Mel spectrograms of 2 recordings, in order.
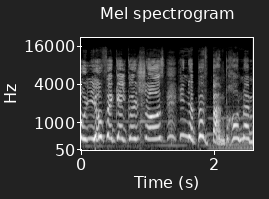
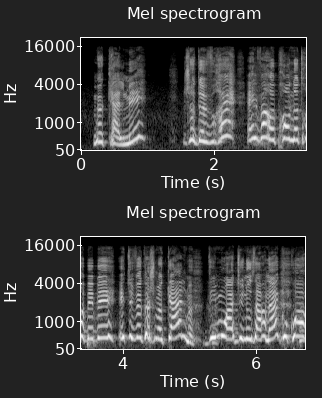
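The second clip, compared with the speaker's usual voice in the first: furious, heated angry outburst. Refusing to calm down as the birth mother takes the baby back: angry outburst.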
